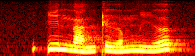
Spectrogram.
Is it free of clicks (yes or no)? yes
